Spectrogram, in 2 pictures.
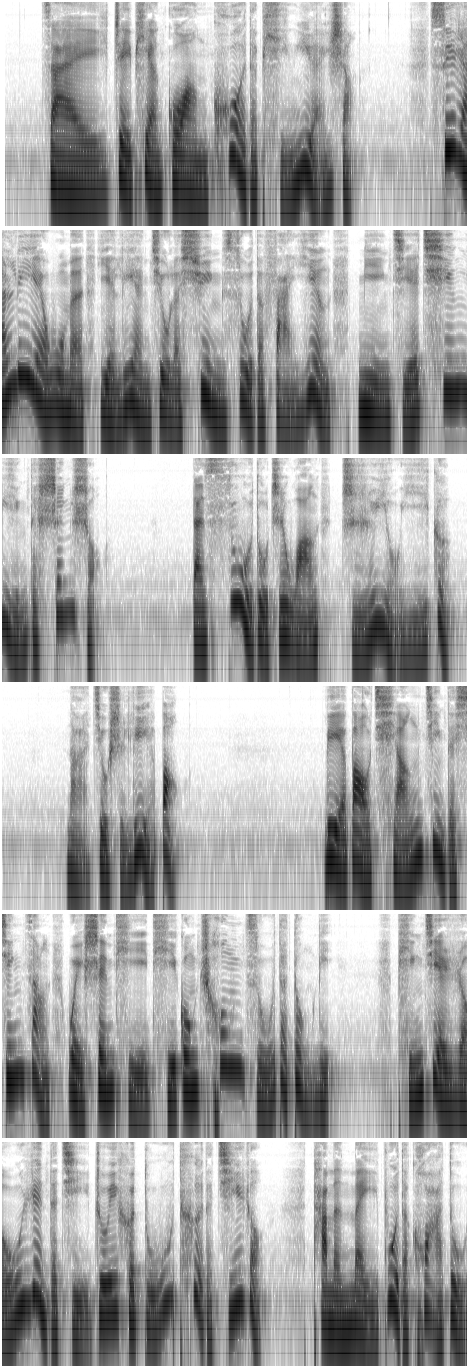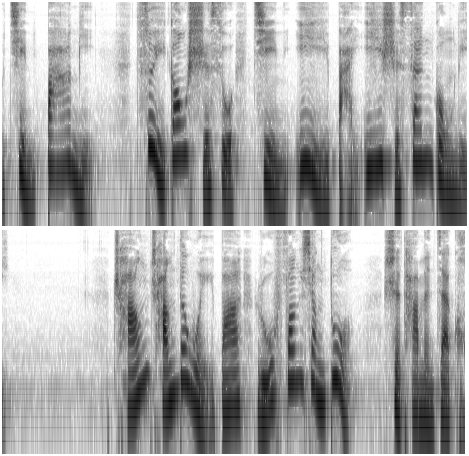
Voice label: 女 纪录片, 成熟风格; 草原速度之王 猎豹

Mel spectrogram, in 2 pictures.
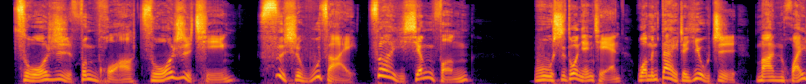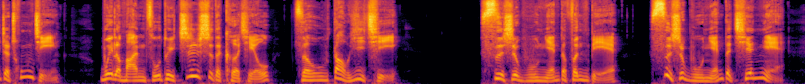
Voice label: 男 政府建设 全力支持轨道交通产业发展宣传配音; 株洲市委市政府

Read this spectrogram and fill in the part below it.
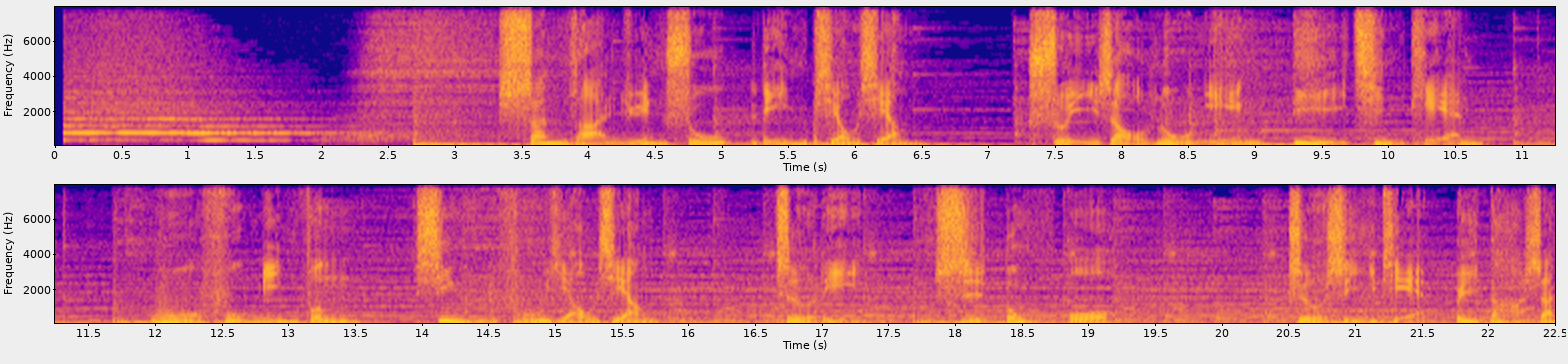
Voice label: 男 秘境宣传配音

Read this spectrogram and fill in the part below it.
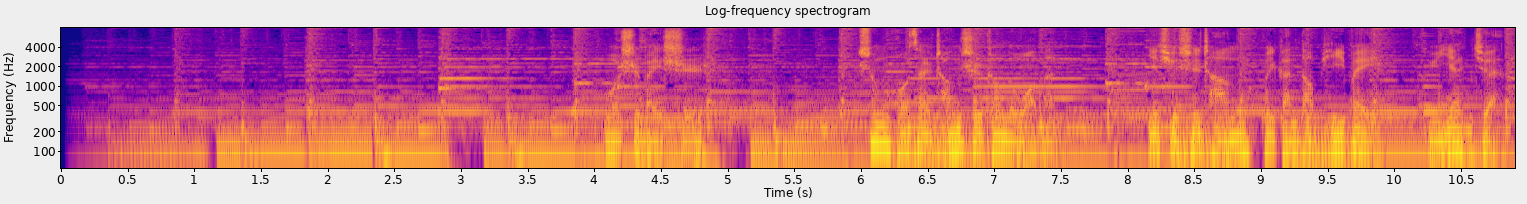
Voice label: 男 汽车广告; 帝豪

